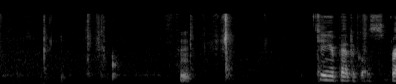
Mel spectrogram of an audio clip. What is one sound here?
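A card is laid down with a soft tap.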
